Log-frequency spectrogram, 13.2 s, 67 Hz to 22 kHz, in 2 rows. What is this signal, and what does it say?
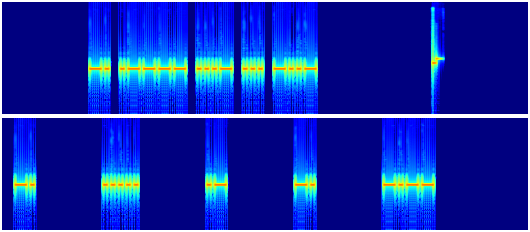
Morse code, heard as a keyed tone, about 25 wpm, spaced as for 13 wpm, 700 Hz. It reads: N1VSX N5ANY
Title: USA Call Signs - 5 Characters - 6x Character Spacing - 25wpm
